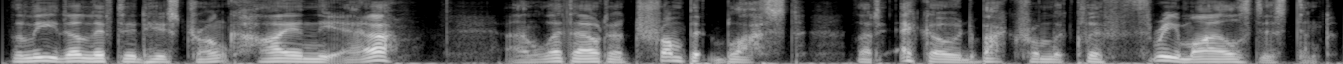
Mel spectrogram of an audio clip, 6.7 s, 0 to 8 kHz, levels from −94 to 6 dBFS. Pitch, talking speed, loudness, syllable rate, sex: 125 Hz, 215 wpm, -19 LUFS, 5.2 syllables/s, male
